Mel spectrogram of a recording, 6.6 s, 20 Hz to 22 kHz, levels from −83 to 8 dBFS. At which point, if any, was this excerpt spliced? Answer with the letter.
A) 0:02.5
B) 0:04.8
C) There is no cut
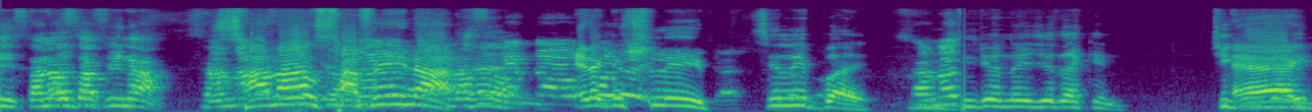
B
